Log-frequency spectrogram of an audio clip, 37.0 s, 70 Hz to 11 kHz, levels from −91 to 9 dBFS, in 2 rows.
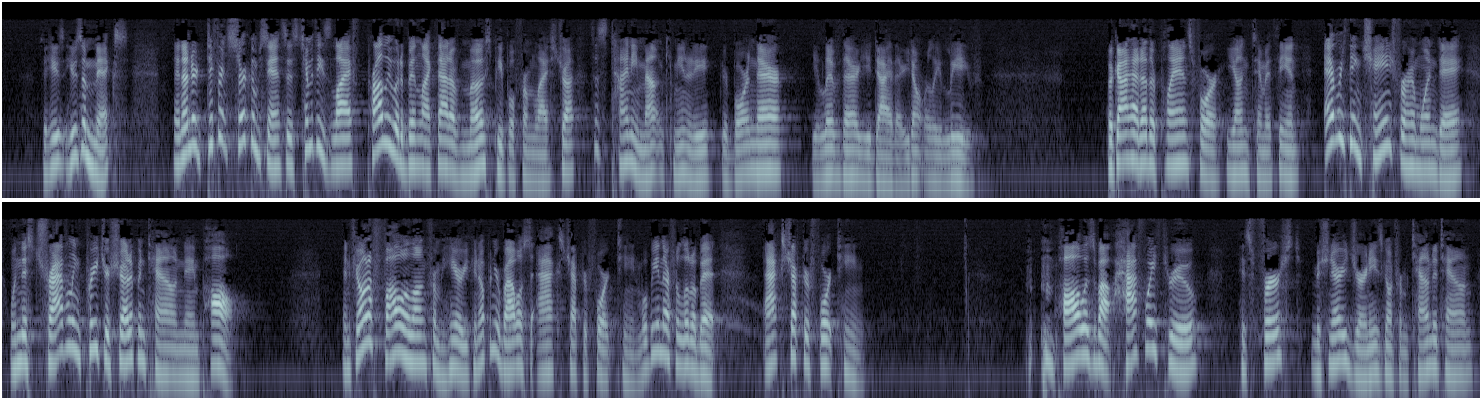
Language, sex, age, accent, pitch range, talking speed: English, male, 20-39, American, 125-180 Hz, 175 wpm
